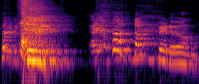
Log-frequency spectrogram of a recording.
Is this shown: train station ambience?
no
